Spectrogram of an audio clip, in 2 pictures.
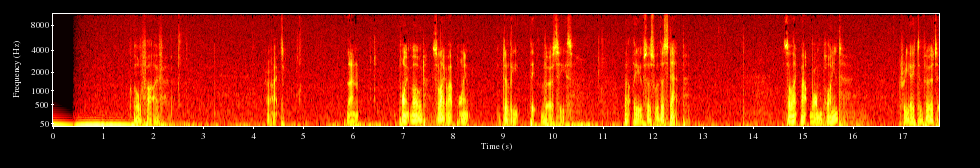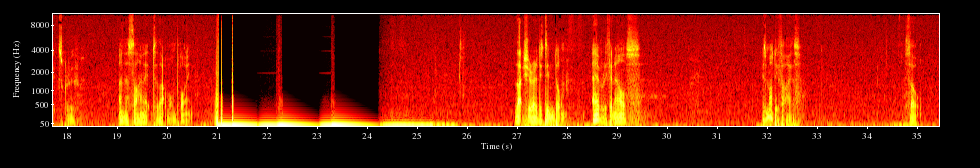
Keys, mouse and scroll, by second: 3.5-4.3 scroll up 2, 4.3-5.3 shift+middle drag, 5.3-6.4 scroll up 1, 6.4-7.5 middle drag, 6.4 1, 7.5-9.7 drag, 9.7 Delete, 11.0 a, 13.5 click, 16.9-20.4 drag, 22.7-24.4 drag, 24.4-25.9 scroll up 2, 25.9 Tab, 26.8-28.9 scroll down 4, 31.5 click, 32.5-35.1 scroll down 1.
